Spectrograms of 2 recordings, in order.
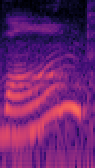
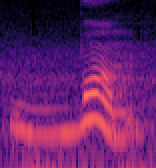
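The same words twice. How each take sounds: First: A b sound is heard at the end. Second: No b sound is heard at the end. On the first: The speaker calls it wrong. "instead of saying bomb" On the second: The speaker calls it right. "B is silent"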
